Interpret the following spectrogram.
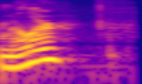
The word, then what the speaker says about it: Millar: prodigy by our boy Mark Millar pronounced Miller and then the only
